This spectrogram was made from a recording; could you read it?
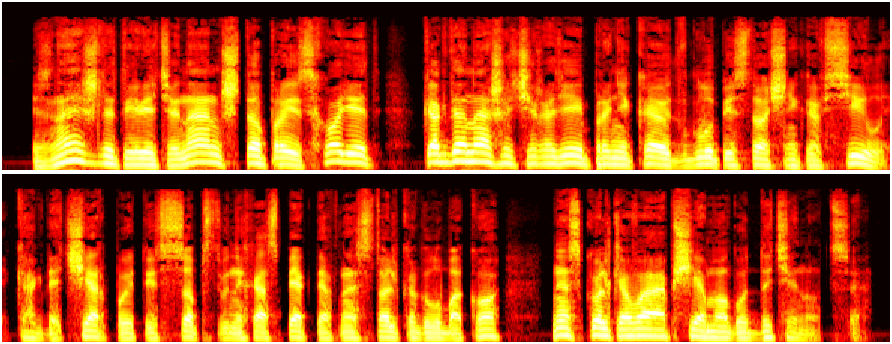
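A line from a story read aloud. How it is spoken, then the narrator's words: Quiet question. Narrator (Russian): спросил негромко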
